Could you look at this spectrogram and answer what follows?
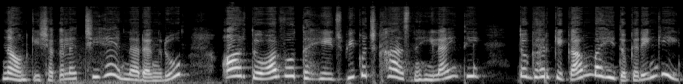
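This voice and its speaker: A spoiled young rich wife from a cartoon family drama, voiced by a woman. She is haughty and whiny, with a very high pitch that swings up and down as she complains and talks back. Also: sing-song, measured pace. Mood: scornful.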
